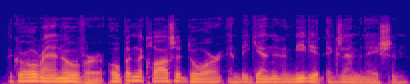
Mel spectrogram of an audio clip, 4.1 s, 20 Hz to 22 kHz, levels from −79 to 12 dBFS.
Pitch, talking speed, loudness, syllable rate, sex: 100 Hz, 190 wpm, -16 LUFS, 6.5 syllables/s, male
